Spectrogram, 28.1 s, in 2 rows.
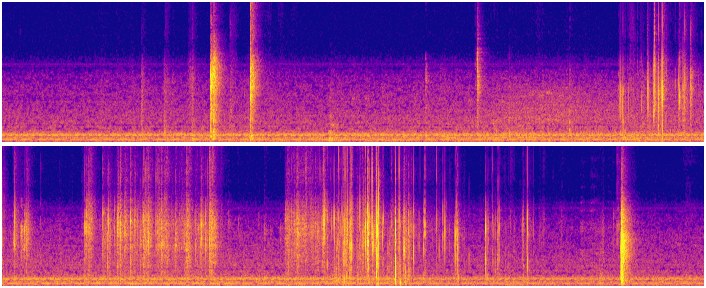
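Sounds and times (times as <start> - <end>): crunchy biscuits being chewed: 12.3 - 14.9, 15.6 - 18.6, 19.6 - 25.1.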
